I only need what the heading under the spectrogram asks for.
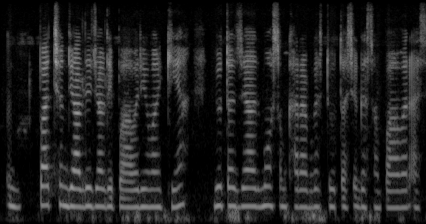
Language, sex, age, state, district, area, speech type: Kashmiri, female, 30-45, Jammu and Kashmir, Srinagar, urban, spontaneous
